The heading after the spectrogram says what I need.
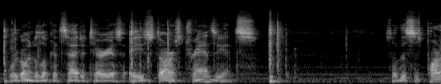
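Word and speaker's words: Sagittarius A*: core of the milky way galaxy known as sagittarius a star it's spelled like this sgr a asterisk sagittarius a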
